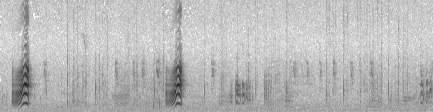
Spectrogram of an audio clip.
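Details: Close-up conversation of white-fronted bee-eaters, date unknown: two loud harsh arching squawks about three seconds apart, separated by softer rolling chatter and quiet buzzy notes from the group.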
